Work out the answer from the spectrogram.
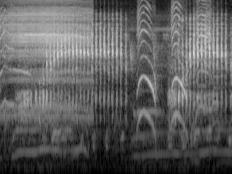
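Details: Laughingthrush song with a long rapid pulsed rattle that grows louder. Two loud looping whistled notes follow, then the fast rattle resumes.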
